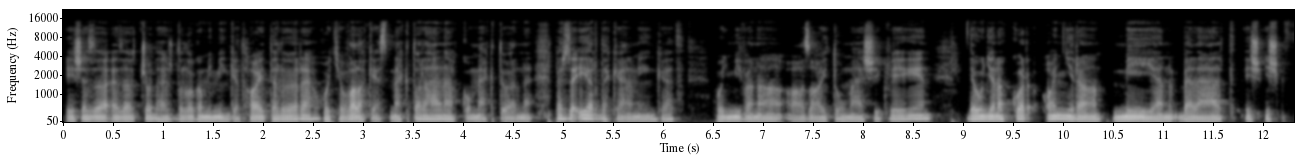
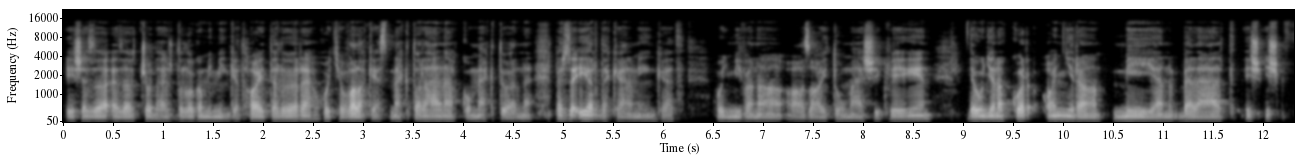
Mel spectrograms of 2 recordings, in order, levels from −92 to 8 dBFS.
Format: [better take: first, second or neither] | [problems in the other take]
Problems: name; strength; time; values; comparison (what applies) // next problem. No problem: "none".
first | thin; very; fading below 300 Hz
